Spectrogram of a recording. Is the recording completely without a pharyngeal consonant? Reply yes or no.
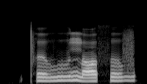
yes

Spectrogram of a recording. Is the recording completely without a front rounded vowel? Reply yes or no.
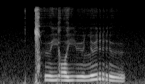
no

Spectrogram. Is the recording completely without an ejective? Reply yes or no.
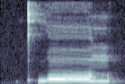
yes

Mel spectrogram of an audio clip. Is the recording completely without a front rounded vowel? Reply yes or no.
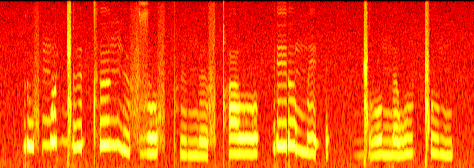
yes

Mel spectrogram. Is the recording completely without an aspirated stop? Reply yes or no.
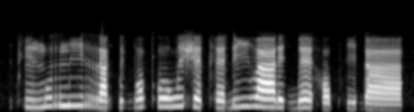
no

